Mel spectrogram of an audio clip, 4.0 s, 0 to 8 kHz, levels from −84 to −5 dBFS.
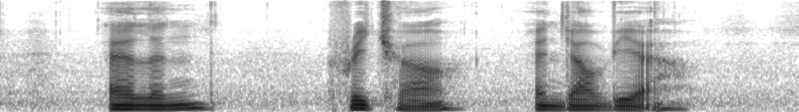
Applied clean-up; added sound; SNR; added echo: none; none; none; none.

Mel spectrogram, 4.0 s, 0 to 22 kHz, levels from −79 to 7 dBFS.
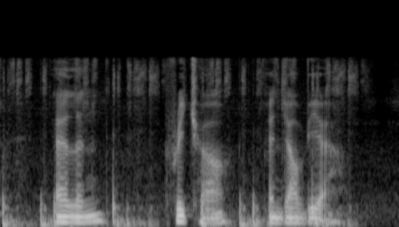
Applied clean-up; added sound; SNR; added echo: none; Writing; 9 dB; none.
